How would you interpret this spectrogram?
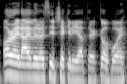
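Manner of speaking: calling the eagle out loudly like a falconer; loud handler command. Pretend. Handler sending Ivan the eagle after a chickadee, loud command. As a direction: bark orders to the bird, fast in the middle.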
